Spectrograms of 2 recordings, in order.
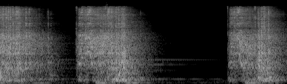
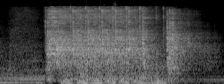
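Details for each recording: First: Yamaha TTR230 dirt bike, non-running, cranked on a charger after a drained battery: harsh uneven clanking bursts, then faster ratchety clicks, something grinding. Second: Yamaha TTR230 after reassembly, cranked on a charger before oil and carburetor went in: short burst of quick, even cranking with a light whir and no grinding, sounding much smoother.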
